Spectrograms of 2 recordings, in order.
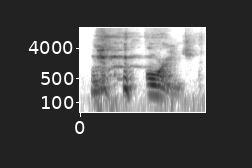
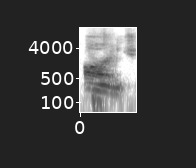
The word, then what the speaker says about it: orange: over there to you you're saying it wrong orange not orange there are two syllables in that word it's orange I really it's orange so range orange he polished off that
